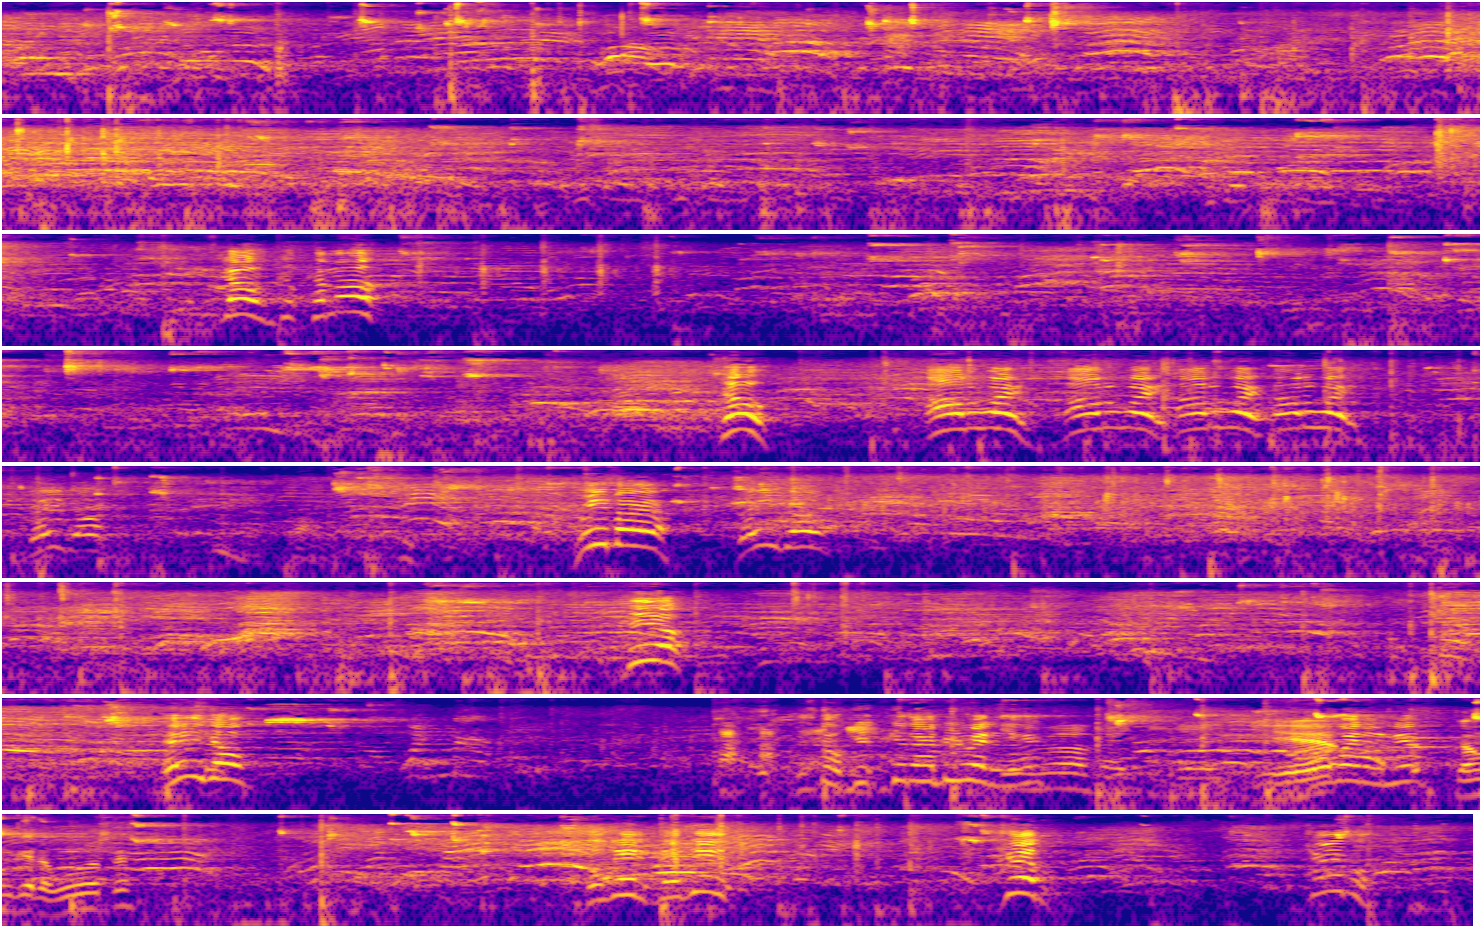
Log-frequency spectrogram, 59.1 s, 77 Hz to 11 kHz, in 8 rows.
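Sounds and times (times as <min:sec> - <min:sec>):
basketball bouncing on hardwood: 0:44.0 - 0:44.2.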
